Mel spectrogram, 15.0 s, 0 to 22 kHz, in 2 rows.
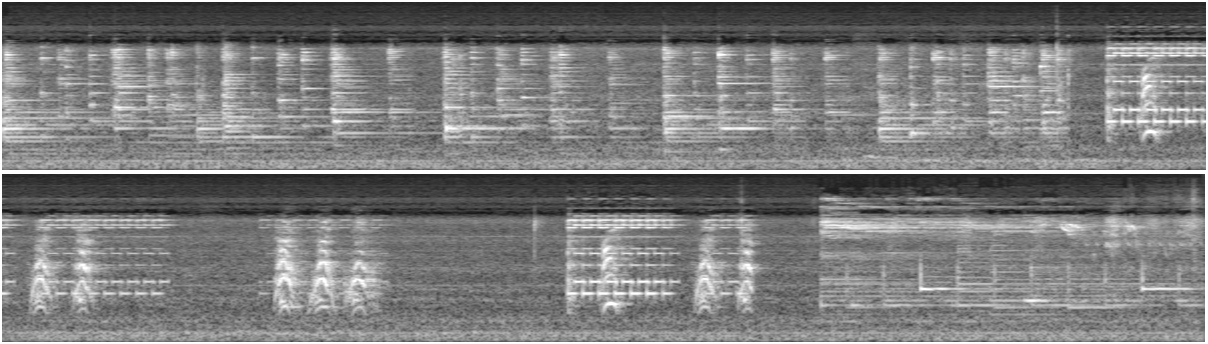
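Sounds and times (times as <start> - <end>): ringtone with held notes: 0.0 - 8.6, 11.1 - 15.0
electronic phone ringtone: 6.9 - 8.6, 11.1 - 15.0.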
